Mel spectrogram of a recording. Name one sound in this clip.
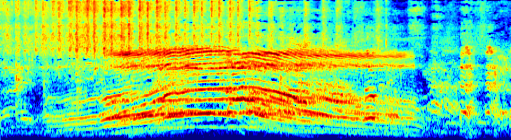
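A man cheers loudly with rising and falling excitement.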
